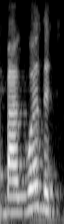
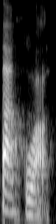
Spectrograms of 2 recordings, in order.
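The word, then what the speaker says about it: bagua: in that okay and that is spelled b a g UA so that's b a g a u yes it's not pwa there's another word called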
